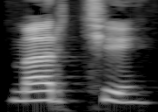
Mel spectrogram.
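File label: "marchi" nominative, Archi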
